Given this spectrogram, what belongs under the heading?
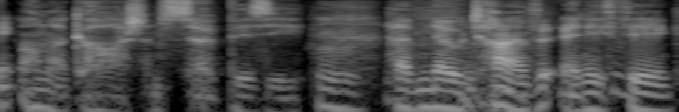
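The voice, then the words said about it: Posh privileged suburban accent. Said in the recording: “What is that accent? ... That's the hills privilege accent.”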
